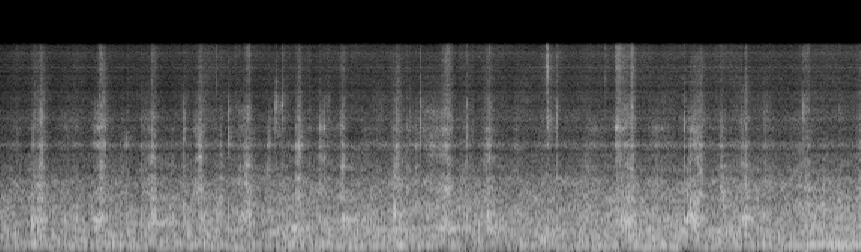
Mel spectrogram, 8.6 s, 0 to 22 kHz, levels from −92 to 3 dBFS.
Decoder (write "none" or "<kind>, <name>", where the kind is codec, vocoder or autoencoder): codec, SNAC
